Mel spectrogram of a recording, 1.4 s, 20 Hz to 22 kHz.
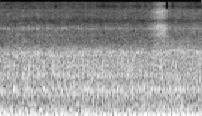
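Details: Terex articulated rock truck, Cummins M11 diesel, after fixing transmission stuck in neutral: deep, steady rumble holding even under load as first gear takes, drive engaging cleanly with nothing abnormal heard.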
